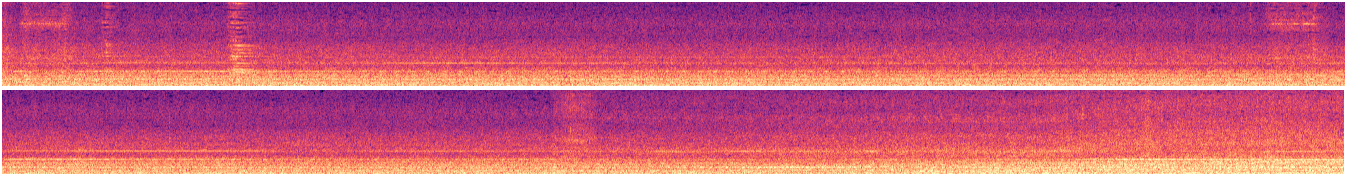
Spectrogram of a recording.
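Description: A tractor engine hums steadily nearby, growing louder toward the end.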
